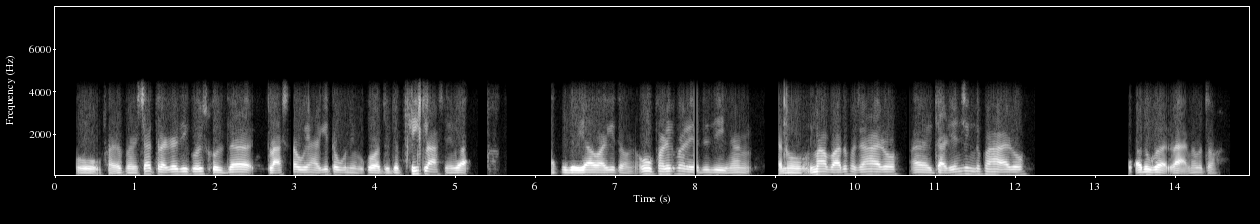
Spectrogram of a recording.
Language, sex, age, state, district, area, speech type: Manipuri, male, 18-30, Manipur, Kangpokpi, urban, conversation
